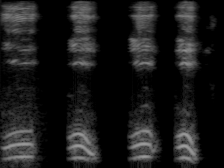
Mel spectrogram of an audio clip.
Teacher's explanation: ई और ई है, ये मुख के अग्र भाग, अग्र स्वर है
